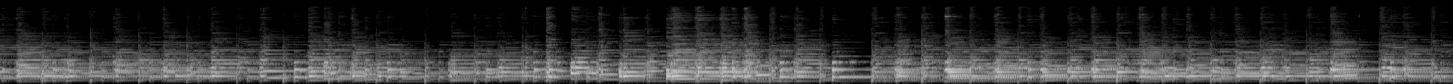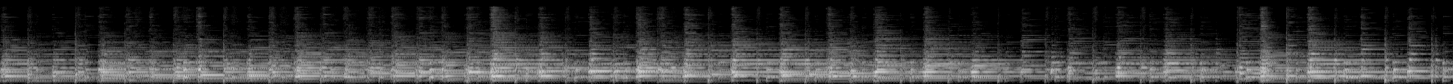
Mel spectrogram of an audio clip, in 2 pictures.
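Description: Five-string banjo in fCGCD tuning played clawhammer style: a continuous run of plucked notes and downstroke brushes with the drone string ringing, playing a blues tune.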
